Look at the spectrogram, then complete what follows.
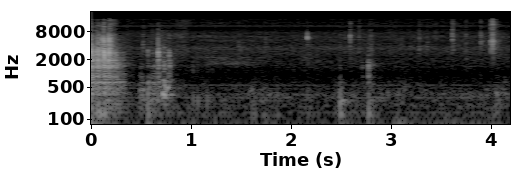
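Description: Plastic clicks and handling noise from a small plastic security-camera mount being turned and adjusted in the hands. There is a short scuffle at the start, then a few sparse, light clicks.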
